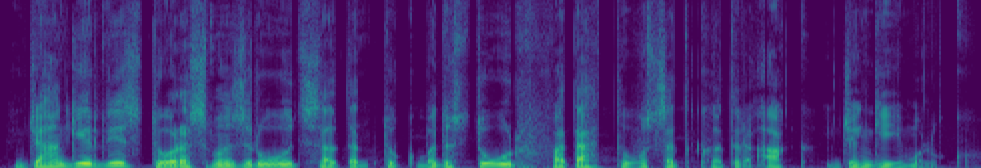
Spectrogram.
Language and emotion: Kashmiri, neutral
